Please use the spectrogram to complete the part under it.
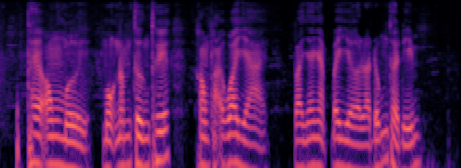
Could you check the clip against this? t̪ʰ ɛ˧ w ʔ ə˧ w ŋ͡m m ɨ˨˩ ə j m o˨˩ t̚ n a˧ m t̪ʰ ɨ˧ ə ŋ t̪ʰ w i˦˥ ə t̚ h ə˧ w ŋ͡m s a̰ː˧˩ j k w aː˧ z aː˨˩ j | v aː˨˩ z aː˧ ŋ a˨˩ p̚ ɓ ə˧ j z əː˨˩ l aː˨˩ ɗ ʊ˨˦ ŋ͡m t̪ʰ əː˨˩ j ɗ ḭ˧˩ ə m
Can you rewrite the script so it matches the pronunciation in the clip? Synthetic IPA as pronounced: t̪ʰ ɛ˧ w ʔ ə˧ w ŋ͡m m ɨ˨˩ ə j m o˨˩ t̚ n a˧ m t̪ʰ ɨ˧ ə ŋ t̪ʰ w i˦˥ ə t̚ x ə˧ w ŋ͡m f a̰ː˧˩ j k w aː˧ z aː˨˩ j | v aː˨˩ z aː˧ ɲ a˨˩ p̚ ɓ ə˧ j z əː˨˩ l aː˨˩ ɗ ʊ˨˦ ŋ͡m t̪ʰ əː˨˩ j ɗ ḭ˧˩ ə m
